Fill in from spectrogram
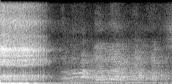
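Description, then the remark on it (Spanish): A person imitates the snoring of a pastor during a church service, with one loud, rough snorting breath that quickly fades into a quieter, breathy rasp. “Y yo dije, Dios mío, yo reprendo al diablo y yo espero que ese no sea el pastor roncando detrás de mí.”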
